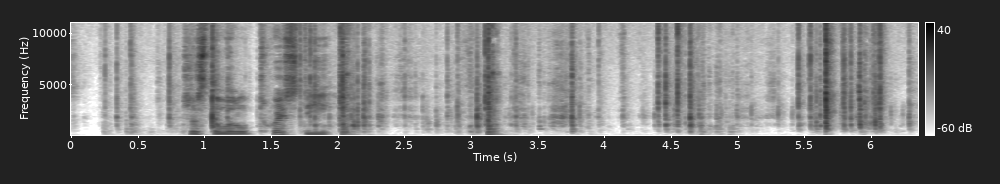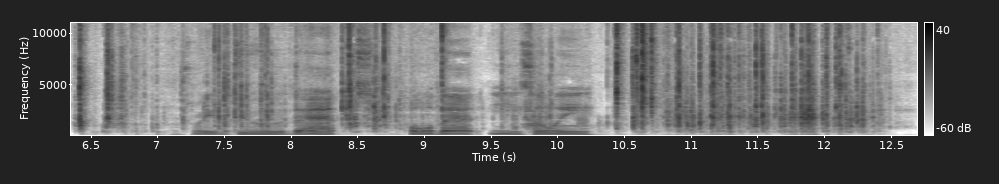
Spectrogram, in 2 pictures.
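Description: Plastic packaging crinkles and crackles as hands handle it.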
